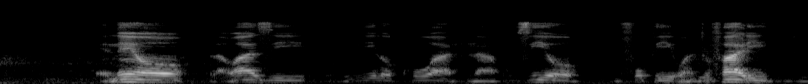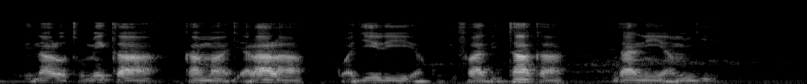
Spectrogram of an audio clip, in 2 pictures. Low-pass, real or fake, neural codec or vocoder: 7.2 kHz; real; none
